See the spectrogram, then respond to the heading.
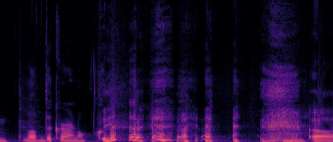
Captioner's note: laughing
